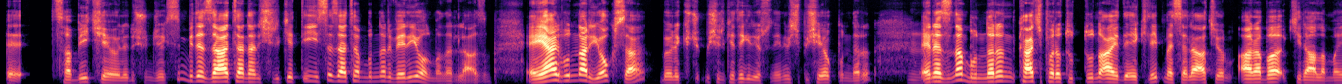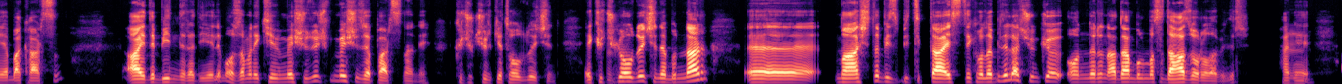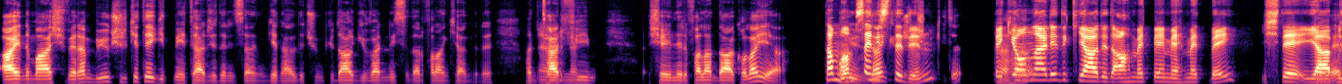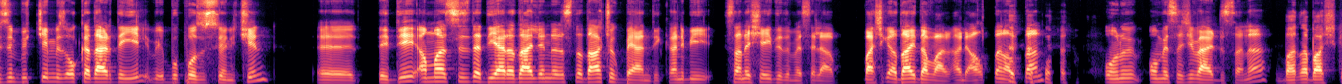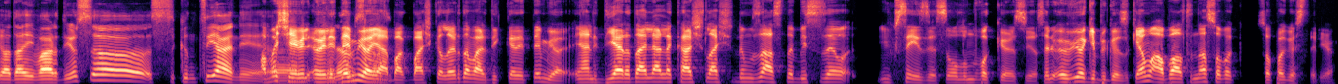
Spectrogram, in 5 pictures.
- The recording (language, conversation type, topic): Turkish, podcast, Maaş pazarlığı yaparken nelere dikkat edersin ve stratejin nedir?
- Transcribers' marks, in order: other background noise; chuckle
